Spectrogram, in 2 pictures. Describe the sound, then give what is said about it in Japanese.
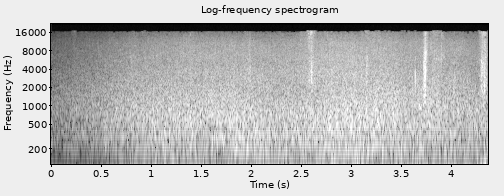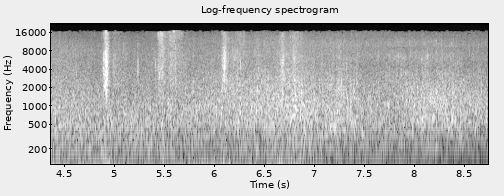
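Steady, roaring ocean surf washes continuously onto a beach in Israel, a broad hiss of breaking waves with a few sharp splashing crackles of spray mid-way. No voices; the sea fills the whole stretch at a moderate level. “中東と地中海の間に位置する国イスラエル波寄せる浜辺を眺めているとはじけた水しぶき”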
